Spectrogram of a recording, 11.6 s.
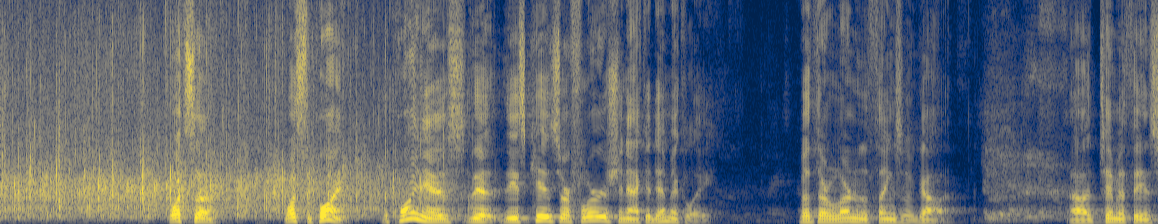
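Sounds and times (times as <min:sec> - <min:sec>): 
audience applauding: 0:00.0 - 0:05.1
speech: 0:01.7 - 0:07.2, 0:08.0 - 0:10.0, 0:10.7 - 0:11.5.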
